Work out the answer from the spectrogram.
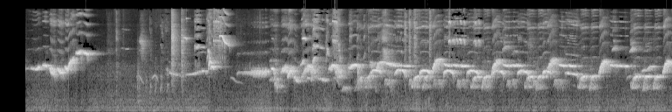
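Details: White-rumped shama song played to raise breeding urge in birds lacking mating drive: loud, varied whistled phrases sliding between mid and high pitch, with rapid rising and falling notes repeated in quick, irregular bursts.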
